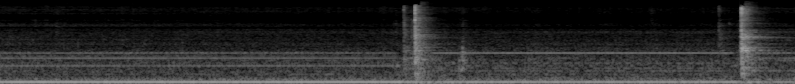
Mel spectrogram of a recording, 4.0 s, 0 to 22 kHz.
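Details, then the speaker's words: Vintage Air King PL20P box fan motor, after cleaning, oiling the bearings and realigning them so they don't bind: a low, even hum with no grinding and only a couple of stray clicks. Normal, quiet running. "yep nice and quiet"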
